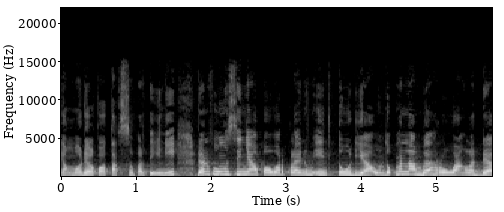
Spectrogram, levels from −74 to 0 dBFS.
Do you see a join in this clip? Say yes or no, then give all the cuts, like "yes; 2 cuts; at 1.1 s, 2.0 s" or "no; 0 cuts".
no; 0 cuts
